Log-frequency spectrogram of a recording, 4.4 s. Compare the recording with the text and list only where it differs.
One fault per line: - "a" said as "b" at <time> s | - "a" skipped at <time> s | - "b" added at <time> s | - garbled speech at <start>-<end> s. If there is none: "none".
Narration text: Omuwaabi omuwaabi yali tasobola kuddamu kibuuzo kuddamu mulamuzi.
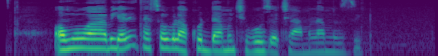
- "omuwaabi" skipped at 1.2 s
- "kuddamu" said as "kya" at 2.9 s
